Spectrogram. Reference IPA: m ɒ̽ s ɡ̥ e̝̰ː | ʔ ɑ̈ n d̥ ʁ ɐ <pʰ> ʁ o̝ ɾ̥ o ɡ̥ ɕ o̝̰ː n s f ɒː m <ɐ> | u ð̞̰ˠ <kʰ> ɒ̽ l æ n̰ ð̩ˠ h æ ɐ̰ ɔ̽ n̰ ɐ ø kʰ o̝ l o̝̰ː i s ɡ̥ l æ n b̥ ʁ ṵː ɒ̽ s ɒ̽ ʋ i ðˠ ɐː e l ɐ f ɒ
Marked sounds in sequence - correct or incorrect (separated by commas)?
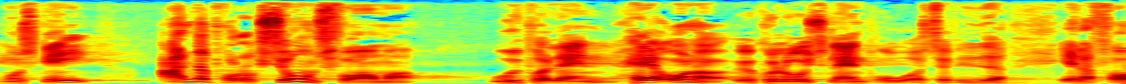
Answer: correct, correct, incorrect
